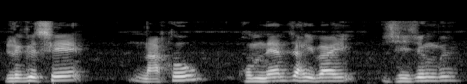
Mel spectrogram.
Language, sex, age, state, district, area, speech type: Bodo, male, 60+, Assam, Kokrajhar, rural, spontaneous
